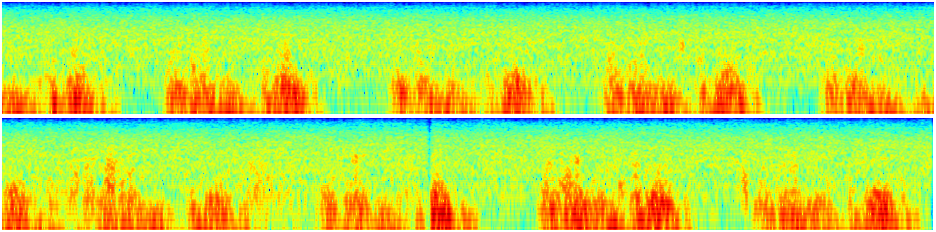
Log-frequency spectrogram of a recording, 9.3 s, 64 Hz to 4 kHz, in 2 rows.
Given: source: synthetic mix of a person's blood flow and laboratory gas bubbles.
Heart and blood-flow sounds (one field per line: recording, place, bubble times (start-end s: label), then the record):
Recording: Doppler ultrasound of blood flow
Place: precordium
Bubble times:
3.38-3.44 s: bubbles
8.36-8.41 s: bubbles
From the record:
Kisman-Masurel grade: 123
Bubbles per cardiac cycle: 1 to 2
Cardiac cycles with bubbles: 10 to 50%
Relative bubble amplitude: loud (0.450 to 0.775)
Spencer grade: 2 (many but less than half of the cardiac periods contain bubble signals, singularly or in groups)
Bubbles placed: only in the low amplitude regions of the cardiac cycle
